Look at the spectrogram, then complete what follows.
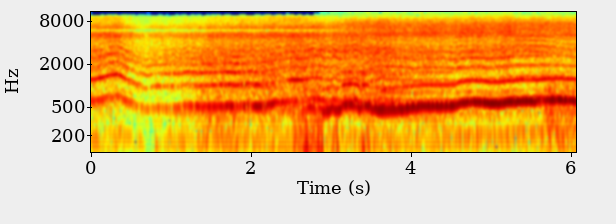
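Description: Eachine Wizard X220 FPV racing quadcopter's brushless motors and propellers whining, recorded from its own onboard camera. The pitch dips under a second in as the throttle eases off, wobbles with a low rumble about halfway, then climbs slowly as it powers back up. Its buzz is likened to a swarm of bees.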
